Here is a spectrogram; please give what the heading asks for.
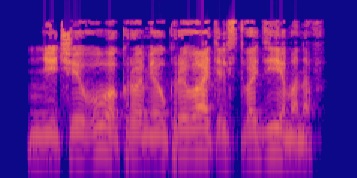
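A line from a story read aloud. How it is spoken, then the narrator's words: Grumbling. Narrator (Russian): проворчал командир взвода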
